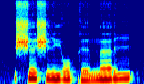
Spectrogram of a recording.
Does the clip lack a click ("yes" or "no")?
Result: yes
